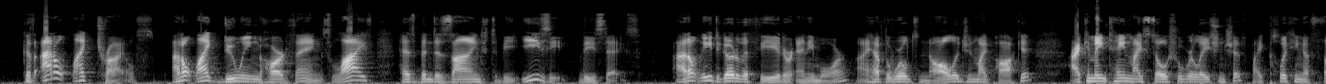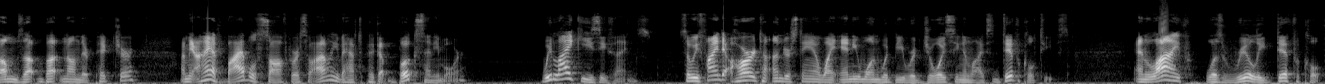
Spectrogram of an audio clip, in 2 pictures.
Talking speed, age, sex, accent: 210 wpm, 30-49, male, American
